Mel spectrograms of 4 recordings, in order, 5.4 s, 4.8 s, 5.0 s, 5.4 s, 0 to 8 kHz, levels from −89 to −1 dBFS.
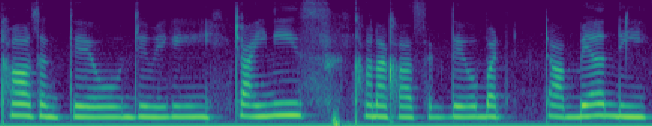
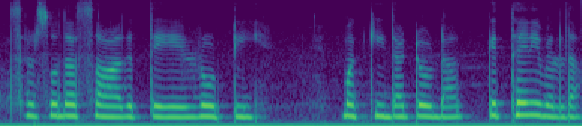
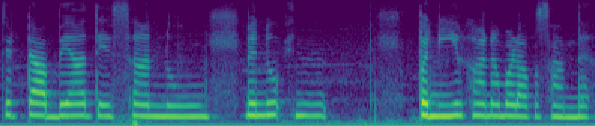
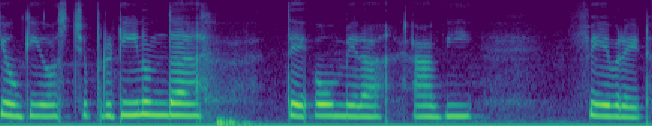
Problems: none marked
